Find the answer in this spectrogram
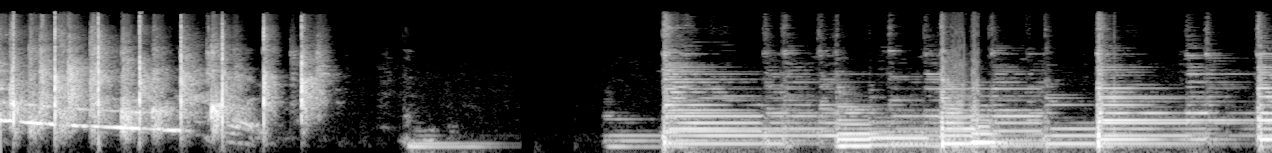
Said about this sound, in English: Everybody, let's give him one more round of applause.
